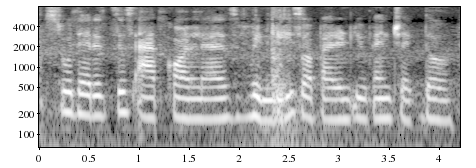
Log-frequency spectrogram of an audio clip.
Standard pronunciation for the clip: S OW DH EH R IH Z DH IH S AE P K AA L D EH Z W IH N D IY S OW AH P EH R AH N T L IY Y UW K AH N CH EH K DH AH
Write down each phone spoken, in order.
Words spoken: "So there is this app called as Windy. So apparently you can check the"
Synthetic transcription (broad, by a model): S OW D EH R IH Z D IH S AE P K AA L EH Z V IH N D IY S OW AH P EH R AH N T L IY Y UW K AH N CH EH K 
